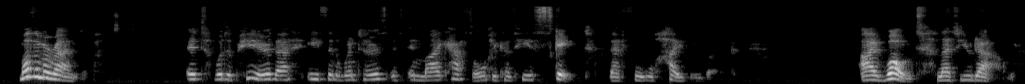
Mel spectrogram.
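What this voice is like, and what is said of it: Character voice with transatlantic accent. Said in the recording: “her accent is almost the same as an American accent. Her accent is what's called a transatlantic accent, how they kind of sound in those really old movies ... is almost American, but it's not”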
